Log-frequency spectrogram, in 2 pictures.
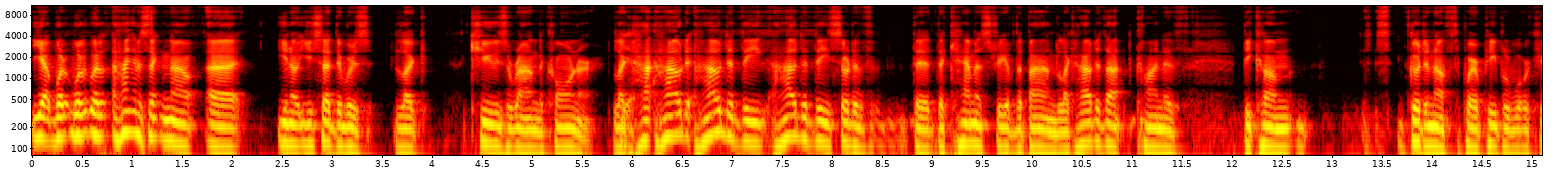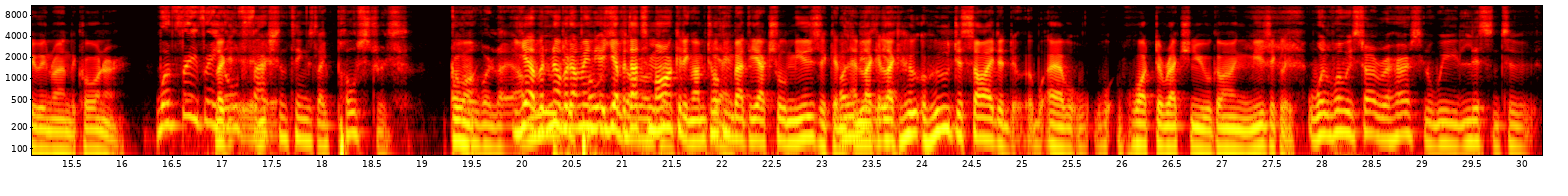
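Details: Two adult men in conversation; normal conversational speech.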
